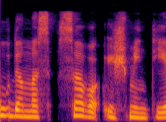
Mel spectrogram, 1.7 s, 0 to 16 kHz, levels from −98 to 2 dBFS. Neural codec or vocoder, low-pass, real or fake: none; 10.8 kHz; real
